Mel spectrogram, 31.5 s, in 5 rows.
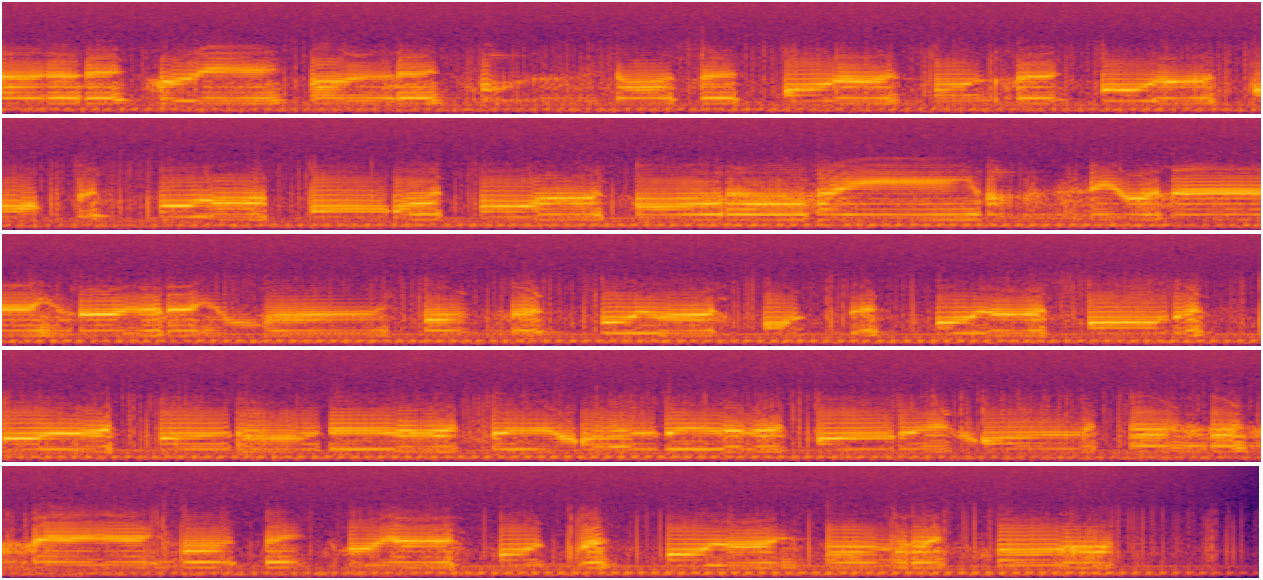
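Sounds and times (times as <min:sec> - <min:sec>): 
Mapuche trompe horn call: 0:00.0 - 0:30.8.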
